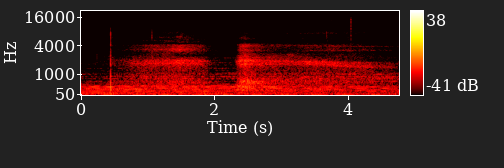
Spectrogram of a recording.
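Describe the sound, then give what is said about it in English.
A soft, drawn-out breath in through the nose during a breathing exercise, a steady airy hiss that swells briefly midway, with no one speaking. “Breathing in through the nose. Even if it makes that annoying little whistle, it's still best to breathe in through the nose and then exhaling.”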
